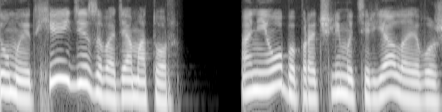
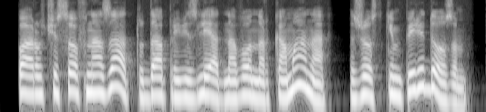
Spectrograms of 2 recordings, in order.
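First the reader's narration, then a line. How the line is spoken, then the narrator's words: Plain. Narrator (Russian): говорит Ян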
